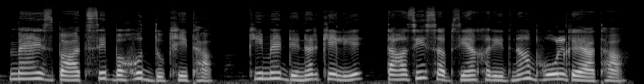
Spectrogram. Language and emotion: Hindi, sad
